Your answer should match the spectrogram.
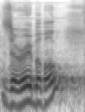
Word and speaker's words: Zerubbabel: Zerubbabel,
